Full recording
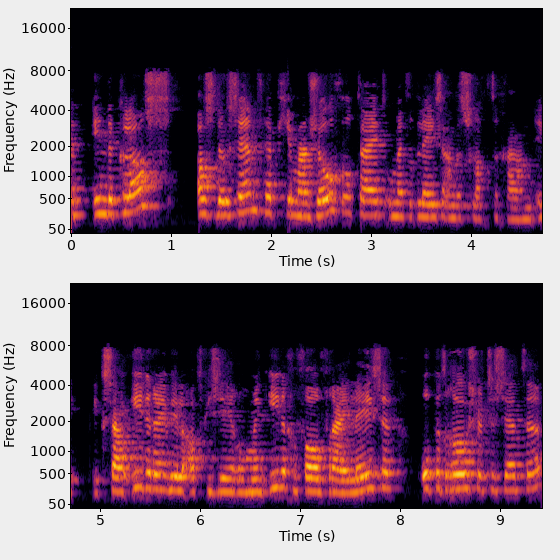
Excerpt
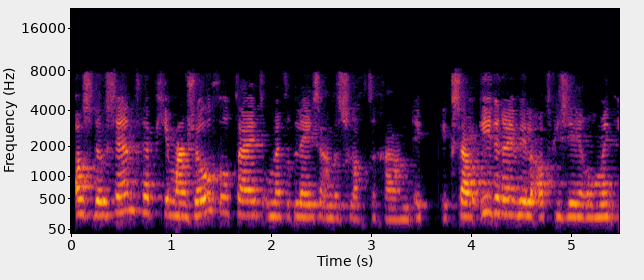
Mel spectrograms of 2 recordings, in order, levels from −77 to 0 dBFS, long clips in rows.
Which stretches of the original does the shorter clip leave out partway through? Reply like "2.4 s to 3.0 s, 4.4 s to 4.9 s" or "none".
none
